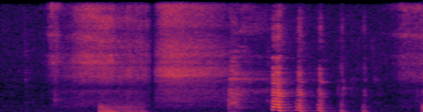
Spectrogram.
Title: Just a snoring pug!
